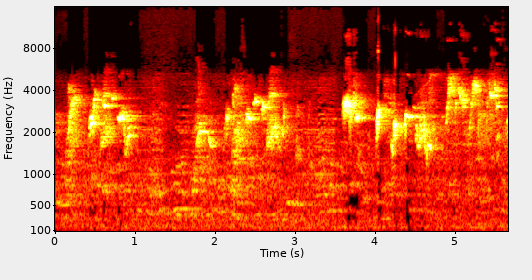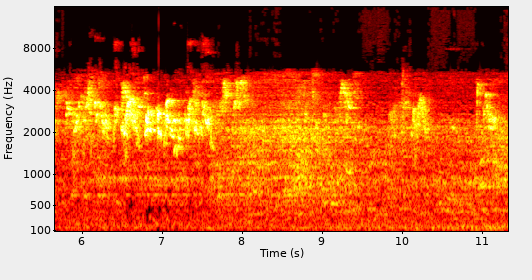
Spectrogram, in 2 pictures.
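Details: Red-whiskered bulbul giving a lively run of quick, fluty, chirping notes, nearly continuous and irregular, loudest in the first half, easing into softer twitters toward the end.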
